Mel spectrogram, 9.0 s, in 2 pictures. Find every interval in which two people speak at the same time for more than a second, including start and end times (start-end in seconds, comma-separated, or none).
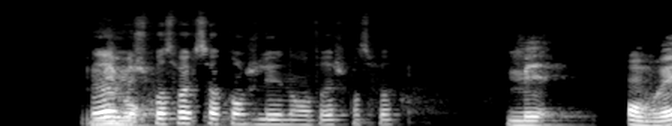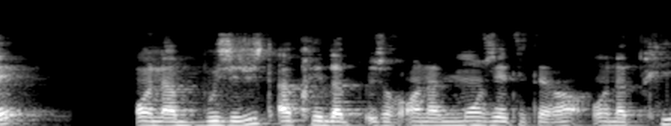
none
